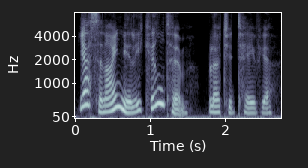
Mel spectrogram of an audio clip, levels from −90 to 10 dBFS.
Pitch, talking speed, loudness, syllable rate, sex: 220 Hz, 175 wpm, -17 LUFS, 5.1 syllables/s, female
